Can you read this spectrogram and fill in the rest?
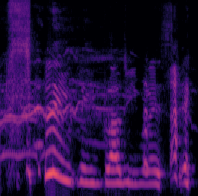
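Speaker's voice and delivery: laughing through the words; helpless laughter. Real, not acted. Relishing the phrase with co-host, laughing helplessly. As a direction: squeeze it out while cracking up.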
